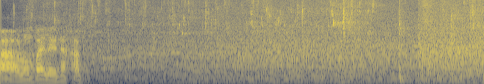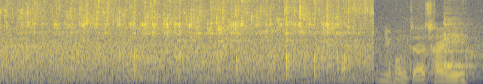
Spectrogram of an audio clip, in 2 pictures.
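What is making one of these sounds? Water pours from a bottle into a pot of rice.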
